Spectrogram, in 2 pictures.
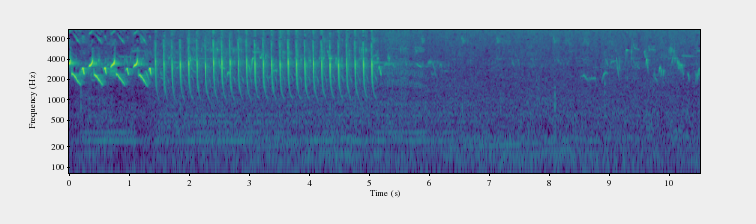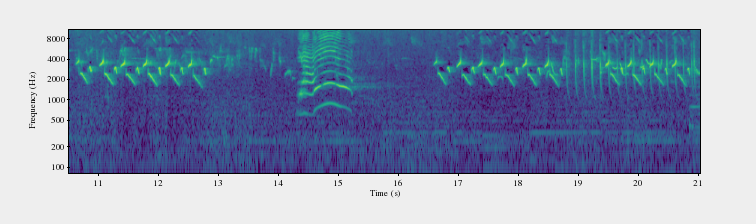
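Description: Birdsong: clusters of short, quick downward-sweeping chirps that come and go, with a fast trill in the first few seconds and one louder rising-and-falling call about two-thirds of the way through, over a low steady hum.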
